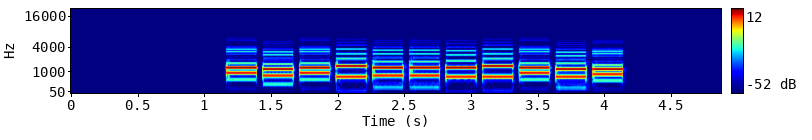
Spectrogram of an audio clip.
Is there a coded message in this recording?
Yes: DTMF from 1.2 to 4.1 s, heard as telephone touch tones, dialled by machine, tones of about 230 ms. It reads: 04035523017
